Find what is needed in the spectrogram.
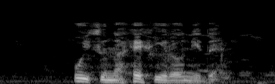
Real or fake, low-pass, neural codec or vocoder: real; 7.2 kHz; none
